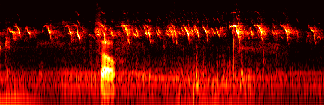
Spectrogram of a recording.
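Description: Dozens of newly hatched chicks, with ducklings among them, cheep in a dense, steady chorus of high peeps, close by, while someone talks briefly over them.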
